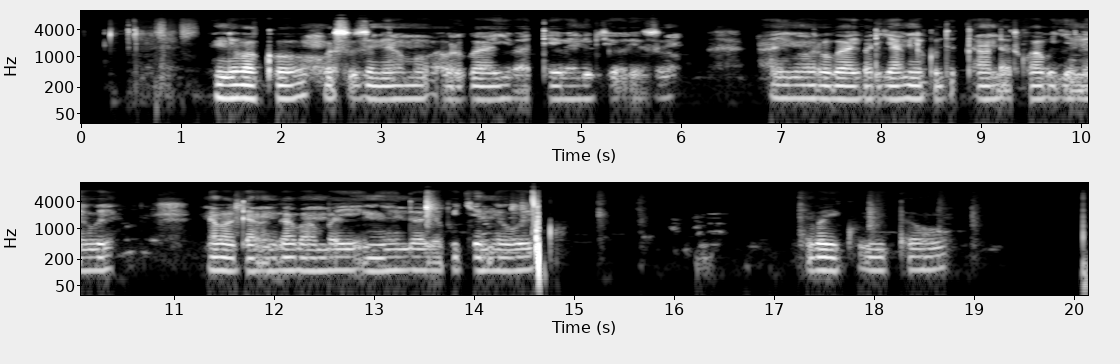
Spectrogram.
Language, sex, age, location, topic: Kinyarwanda, male, 18-24, Kigali, health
